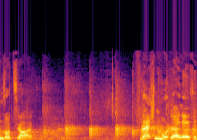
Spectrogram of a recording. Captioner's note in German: Beifall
